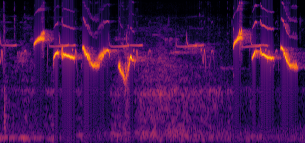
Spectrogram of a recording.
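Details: Oriental magpie-robin singing a lure meant to spur other magpie-robins into full song: two loud bursts of clear, swooping whistles and twisting slurs, a softer rough passage between them.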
